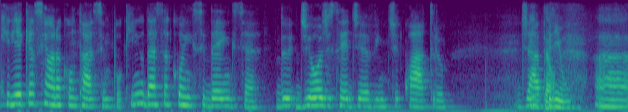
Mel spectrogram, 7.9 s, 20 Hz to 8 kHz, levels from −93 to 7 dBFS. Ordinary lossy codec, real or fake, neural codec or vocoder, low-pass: Opus, 24 kbps; real; none; 7.2 kHz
